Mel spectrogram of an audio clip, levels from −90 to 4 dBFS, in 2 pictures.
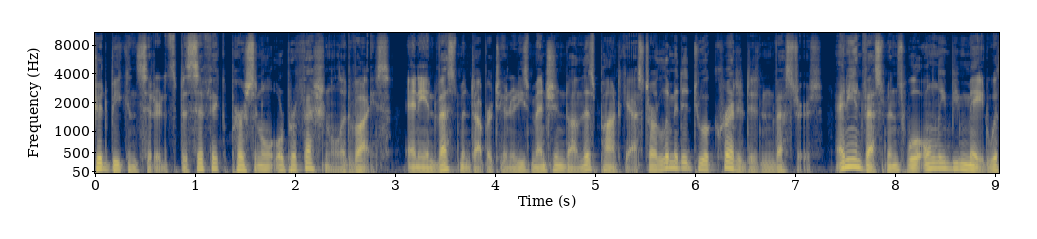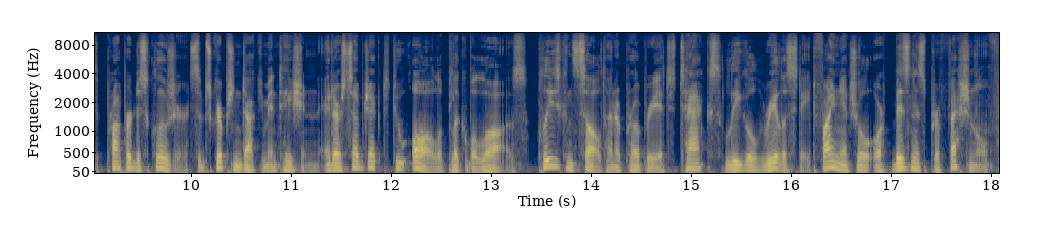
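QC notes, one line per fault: No faults found.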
